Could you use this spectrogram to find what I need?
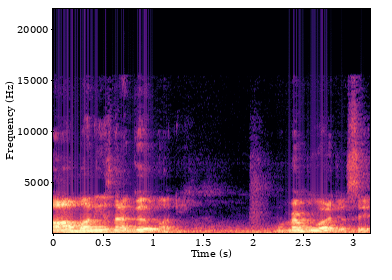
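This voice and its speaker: A man speaks with audible room echo. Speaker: rideshare driver and gig economy vlogger. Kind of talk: casual advice monologue. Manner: mumbling.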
